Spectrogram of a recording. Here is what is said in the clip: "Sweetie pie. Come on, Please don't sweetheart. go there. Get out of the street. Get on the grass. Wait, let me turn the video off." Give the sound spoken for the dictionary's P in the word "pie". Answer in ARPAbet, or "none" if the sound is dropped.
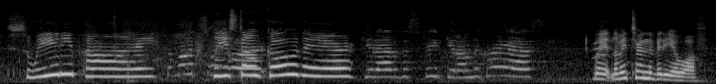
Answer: P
